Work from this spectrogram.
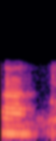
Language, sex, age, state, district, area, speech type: Manipuri, female, 60+, Manipur, Kangpokpi, urban, conversation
